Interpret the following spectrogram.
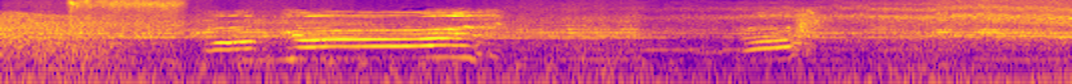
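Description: Film sound effects of a space pod hurtling through a wormhole: a loud, continuous rushing rumble, with a woman's short strained cries over it about a second in and again near three seconds.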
